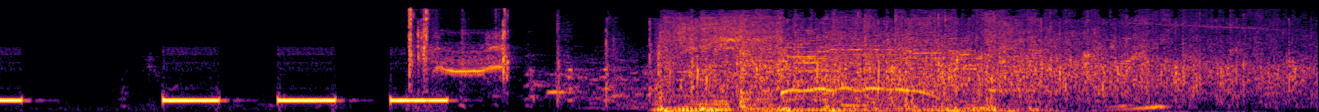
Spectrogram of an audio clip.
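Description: Telephone busy tone heard through the receiver: short beeps at one steady pitch, about two a second, as the line goes dead after the other party hangs up. From about three seconds in, the show's title music takes over.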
